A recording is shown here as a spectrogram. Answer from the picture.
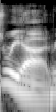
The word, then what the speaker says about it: Riyadh: Are we pronouncing that right? Is it Riyadh? Ah, it's Riyadh.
